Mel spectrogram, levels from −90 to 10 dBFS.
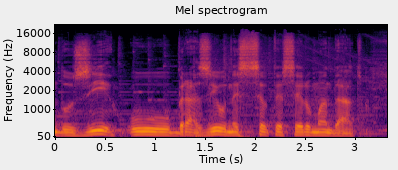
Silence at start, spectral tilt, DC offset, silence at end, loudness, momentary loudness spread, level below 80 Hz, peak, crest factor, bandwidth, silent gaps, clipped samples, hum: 0 s; -5 dB/octave; under 0.1%; 0 s; -22 LUFS; 4 LU; -44 dBFS; -8 dBFS; 14 dB; 17.5 kHz; none; under 0.1%; none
